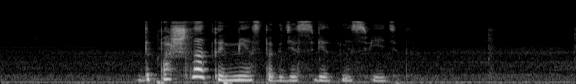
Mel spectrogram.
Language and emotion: Russian, angry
